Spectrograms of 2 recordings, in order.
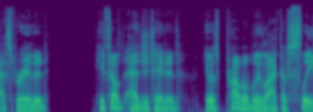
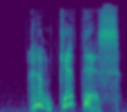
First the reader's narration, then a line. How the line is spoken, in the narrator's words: exclaimed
